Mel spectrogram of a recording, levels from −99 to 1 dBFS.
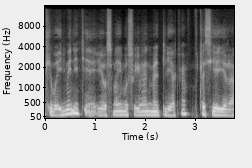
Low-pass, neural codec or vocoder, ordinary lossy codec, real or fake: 14.4 kHz; autoencoder, 48 kHz, 32 numbers a frame, DAC-VAE, trained on Japanese speech; MP3, 96 kbps; fake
